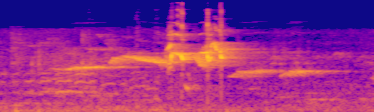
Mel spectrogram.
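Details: Oriental magpie-robin delivering a brief rising whistled phrase that swells into a pair of loud, sharp notes, then trails off into softer descending whistles over faint background noise.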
